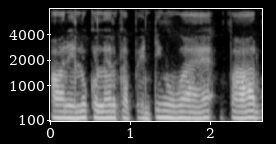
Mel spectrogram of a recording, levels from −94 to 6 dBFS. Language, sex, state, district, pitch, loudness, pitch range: Hindi, female, Punjab, Pathankot, 165 Hz, -17 LUFS, 160-170 Hz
